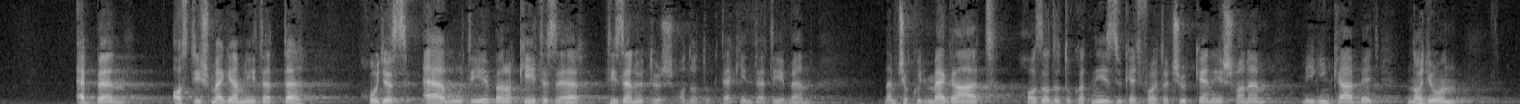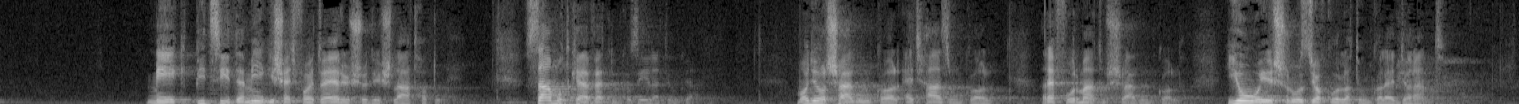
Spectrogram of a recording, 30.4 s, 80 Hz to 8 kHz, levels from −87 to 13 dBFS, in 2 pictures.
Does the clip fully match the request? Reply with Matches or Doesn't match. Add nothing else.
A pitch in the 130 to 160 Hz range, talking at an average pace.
Doesn't match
